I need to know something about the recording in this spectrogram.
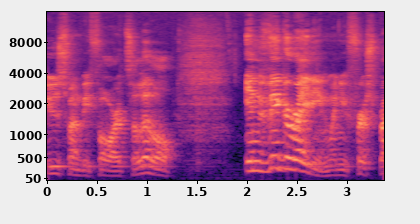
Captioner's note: breathes in loudly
